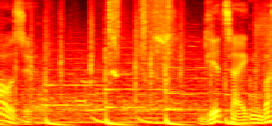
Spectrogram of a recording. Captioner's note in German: Fotoklicken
